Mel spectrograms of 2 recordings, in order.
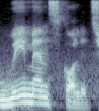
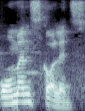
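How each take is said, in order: First: উইমেন্স said "wimens", starting with a clear wi sound; correct pronunciation. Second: ওমেন্স said as "omens", the way students wrongly say it; wrong pronunciation. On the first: Teacher to students modelling the right উইমেন্স. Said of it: "কি বলতে হবে? উইমেন্স college". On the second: Teacher to students showing the common wrong ওমেন্স. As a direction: say ওমেন্স like the word omen. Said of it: "ওমেন্স college বলা যাবে না". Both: Shown as a demonstration.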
